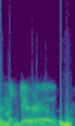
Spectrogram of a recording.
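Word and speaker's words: Maduro: So, everyone's talking about Mand uh sorry, I should pronounce it correctly. Manduro being being arrested, brought to the United States, right?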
